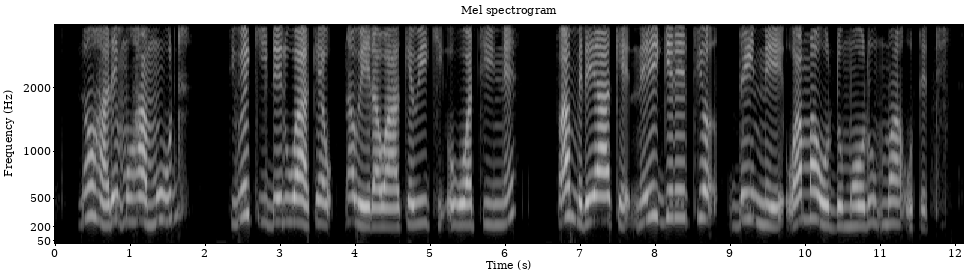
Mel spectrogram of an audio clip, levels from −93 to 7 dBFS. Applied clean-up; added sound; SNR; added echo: none; none; none; none.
